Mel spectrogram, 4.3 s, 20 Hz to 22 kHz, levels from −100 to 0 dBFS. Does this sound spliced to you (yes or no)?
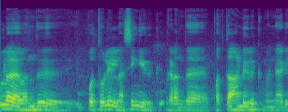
yes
